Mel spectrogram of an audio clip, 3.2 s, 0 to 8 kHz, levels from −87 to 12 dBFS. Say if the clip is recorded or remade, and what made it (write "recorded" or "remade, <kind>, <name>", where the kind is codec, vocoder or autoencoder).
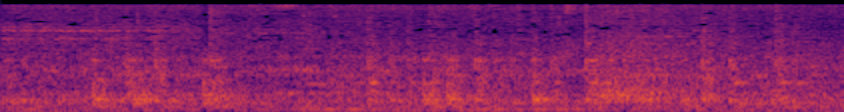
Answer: recorded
